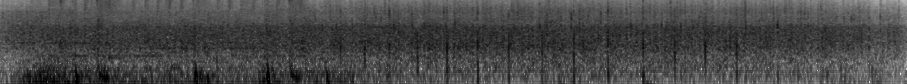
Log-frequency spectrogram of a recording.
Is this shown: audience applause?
yes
